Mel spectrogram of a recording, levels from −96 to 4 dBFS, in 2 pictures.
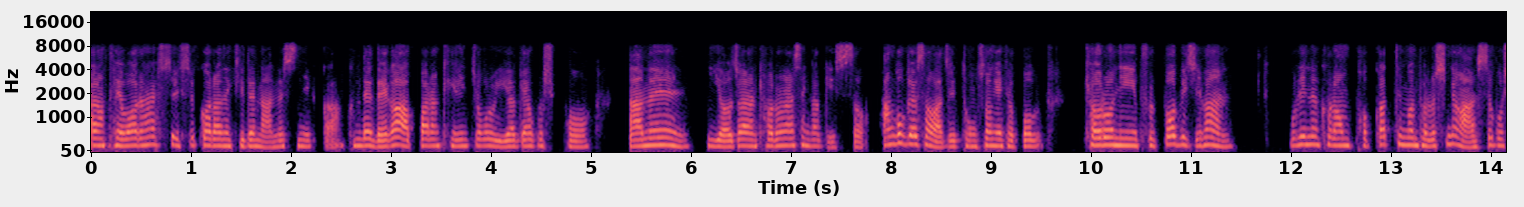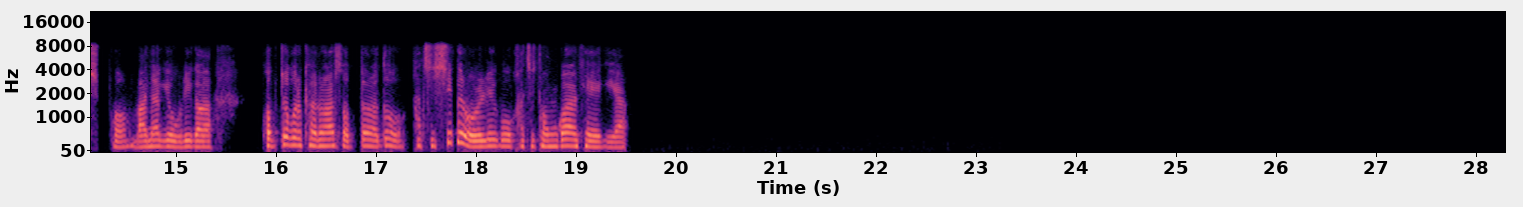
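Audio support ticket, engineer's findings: Muffled, hoarse, slightly robotic throughout; nothing above 8.5 kHz. Opus voice compression, SILK wideband at a rate pointing to about 10 kbps, coarse excitation coding.

Gritty tail on the fade-out, 23.24–28.30 s, worst 25.64–28.30 s. Truncation distortion on a fade: fade stage undithered, fits roughly 12-bit output.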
